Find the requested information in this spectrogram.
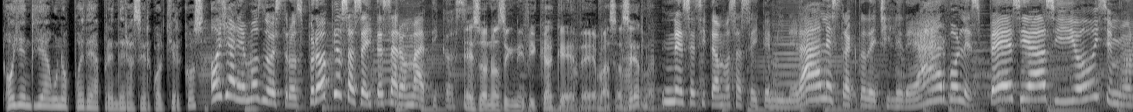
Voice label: radio ad spanish; consumer advertising campaign; aceites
